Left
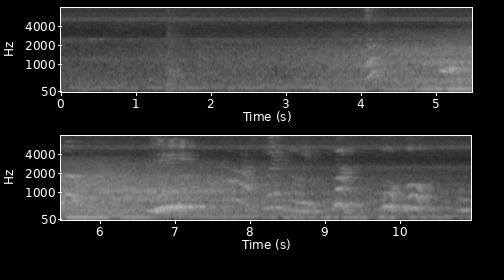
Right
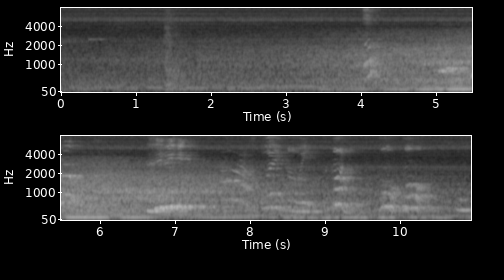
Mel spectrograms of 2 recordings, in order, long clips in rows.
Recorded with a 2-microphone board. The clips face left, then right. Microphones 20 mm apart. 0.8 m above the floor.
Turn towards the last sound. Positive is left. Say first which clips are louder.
# right 1 dB
turn(degrees=-70)  # may be behind; listen again after turning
